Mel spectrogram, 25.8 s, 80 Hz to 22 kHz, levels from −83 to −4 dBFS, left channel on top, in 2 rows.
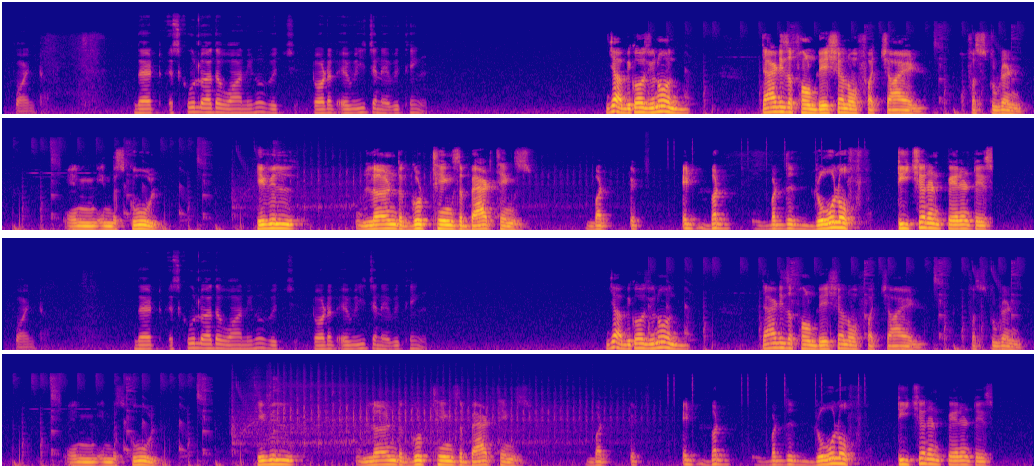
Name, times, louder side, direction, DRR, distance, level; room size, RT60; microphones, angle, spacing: voice 1, 1.6-3.5 3.9-5.3, left 2 dB, 30° left, 3.3 m, -32 dB
voice 2, 7.5-8.6 9.5-11.5 12.1-12.8 13.7-14.9 16.1-16.7 17.3-19.5 20.2-20.9 21.4-22.0 22.3-23.6 24.1-25.3, left 5 dB, 60° left, 0.6 m, -20 dB
sound 1, 8.1-9.0 9.2-12.8 13.0-16.4 21.2-21.6 22.1-22.7 23.1-23.7, right 1 dB, 15° right, 3.8 m, -45 dB
sound 2, 15.7-21.3, right 5 dB, 55° right, 6.3 m, -48 dB
head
